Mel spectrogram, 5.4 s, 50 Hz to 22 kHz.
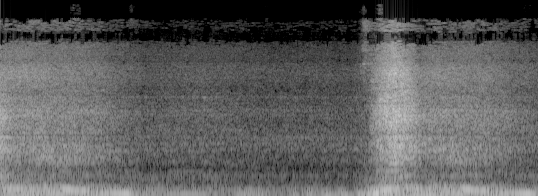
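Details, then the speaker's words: Mercedes E55 AMG automatic, solenoid, switch gear and plug already replaced: selected in drive, the engine revs rise and fall freely under throttle with no load or pull-away, and the transmission is not engaging. "it's just not going anywhere."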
